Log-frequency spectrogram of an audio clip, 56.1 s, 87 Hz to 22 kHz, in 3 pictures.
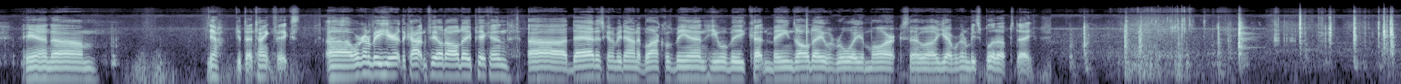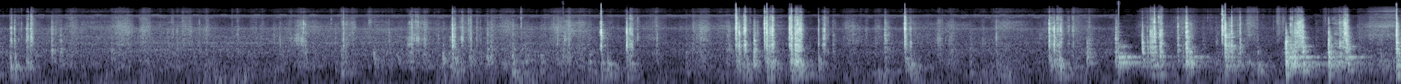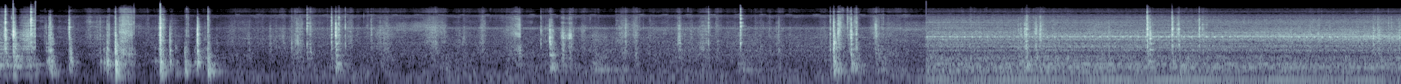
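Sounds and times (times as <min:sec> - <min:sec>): engine hum: 0:49.7 - 0:56.0
steady high tone: 0:49.7 - 0:56.0.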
